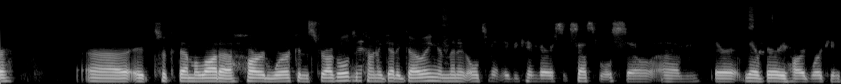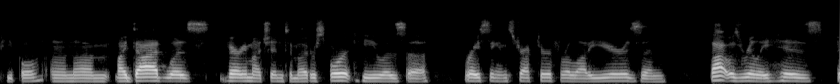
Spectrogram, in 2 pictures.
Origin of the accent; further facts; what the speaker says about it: Southern California, United States; there was a little barn down the road from where I grew up in Southern California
